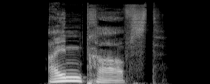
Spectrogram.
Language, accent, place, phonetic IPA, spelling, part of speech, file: German, Germany, Berlin, [ˈaɪ̯nˌtʁaːfst], eintrafst, verb, De-eintrafst.ogg
- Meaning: second-person singular dependent preterite of eintreffen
